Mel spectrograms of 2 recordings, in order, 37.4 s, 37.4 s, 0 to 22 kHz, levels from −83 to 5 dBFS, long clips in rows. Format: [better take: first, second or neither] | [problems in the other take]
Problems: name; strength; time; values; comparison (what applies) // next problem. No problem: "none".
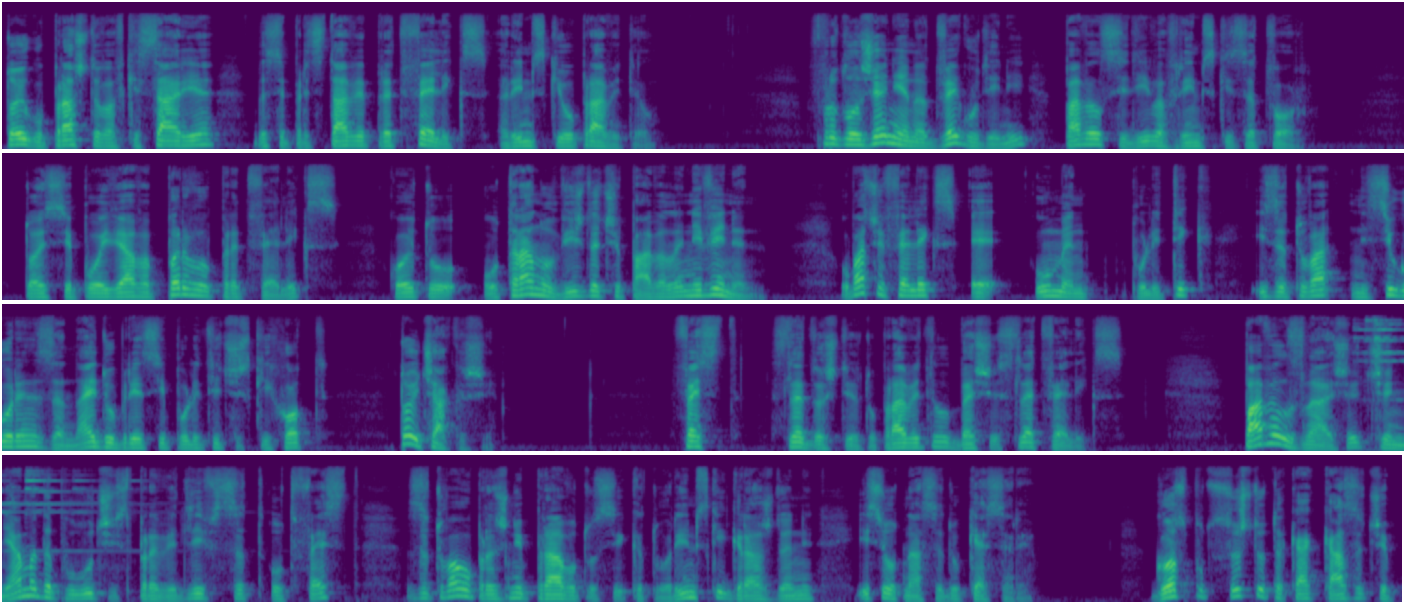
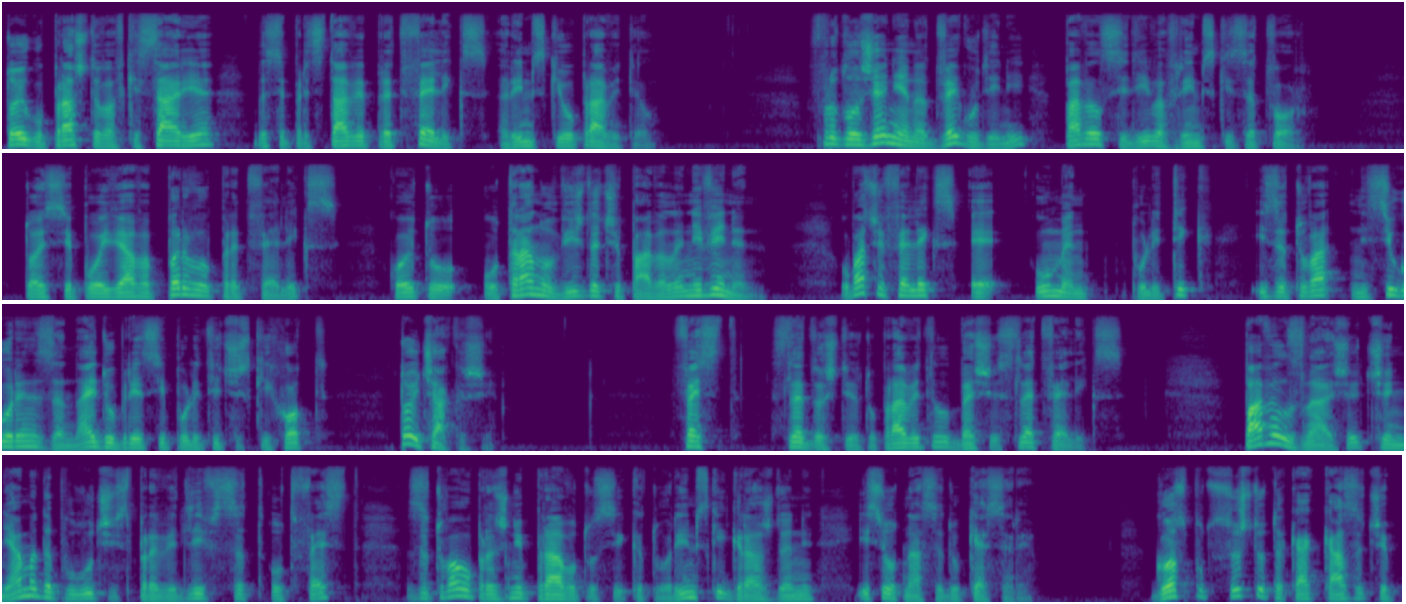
second | doorbell; noticeable; at 28 s; peak 2 dB below the speech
